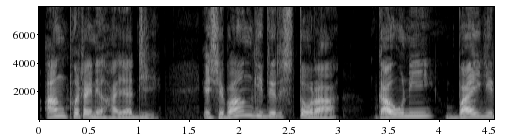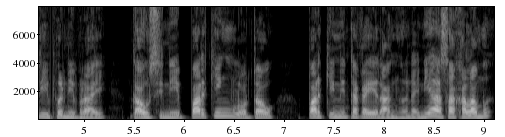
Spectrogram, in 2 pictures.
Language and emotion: Bodo, angry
